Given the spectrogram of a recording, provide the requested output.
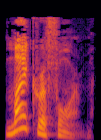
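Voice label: "microform", British English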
